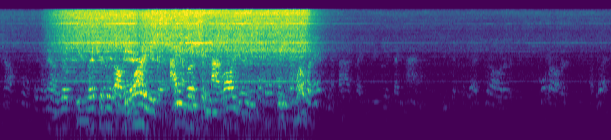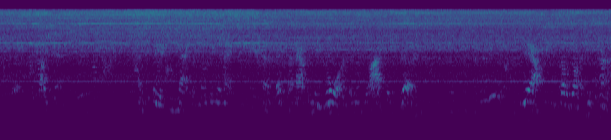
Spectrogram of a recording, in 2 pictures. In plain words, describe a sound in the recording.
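Electric hair clippers buzz close by.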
